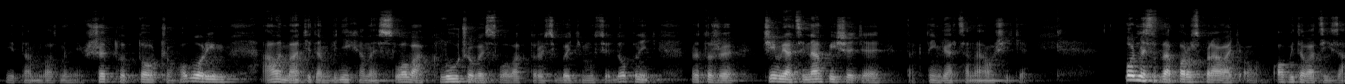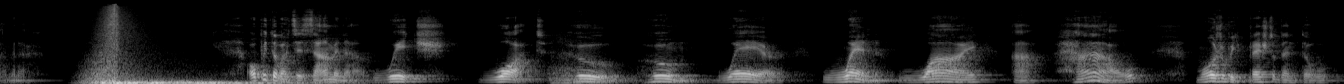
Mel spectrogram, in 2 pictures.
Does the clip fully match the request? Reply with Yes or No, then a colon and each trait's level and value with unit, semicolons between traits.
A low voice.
Yes: low, 105 Hz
